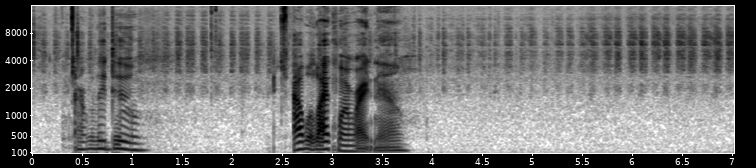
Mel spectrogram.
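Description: A felt-tip marker scratches softly on paper.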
